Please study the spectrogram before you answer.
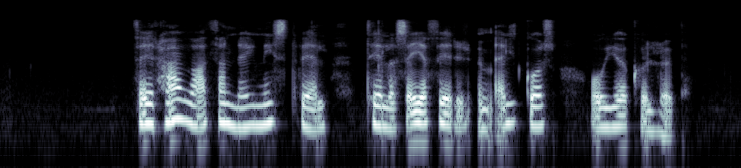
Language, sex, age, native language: Icelandic, female, 18-19, Icelandic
